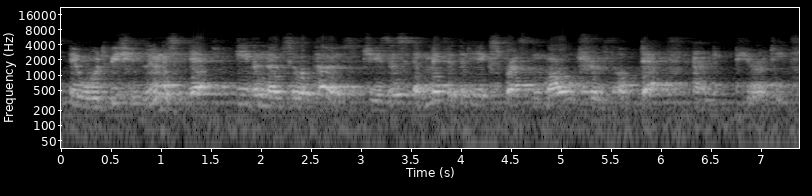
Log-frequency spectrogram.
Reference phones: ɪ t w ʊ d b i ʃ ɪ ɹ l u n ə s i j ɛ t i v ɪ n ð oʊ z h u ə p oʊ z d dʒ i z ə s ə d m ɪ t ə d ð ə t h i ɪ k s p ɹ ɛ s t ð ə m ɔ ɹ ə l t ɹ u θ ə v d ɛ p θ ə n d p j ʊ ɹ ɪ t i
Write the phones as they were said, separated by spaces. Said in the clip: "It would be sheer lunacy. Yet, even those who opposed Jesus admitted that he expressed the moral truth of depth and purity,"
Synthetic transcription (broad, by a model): ɪ t w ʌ d b i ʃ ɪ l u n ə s j ɛ t i v ɪ n ð oʊ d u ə p oʊ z dʒ i z ə s ə d m ɪ t ə d ð ə t h i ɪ k s p ɹ ɛ s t ð ə m ɔ ɹ l t ɹ u θ ə v d ɛ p θ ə n p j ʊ ɹ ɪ t i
